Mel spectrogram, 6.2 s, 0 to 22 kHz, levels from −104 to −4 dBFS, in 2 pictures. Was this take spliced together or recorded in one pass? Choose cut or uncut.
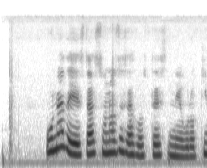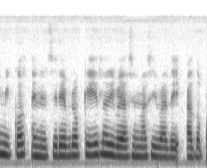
uncut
